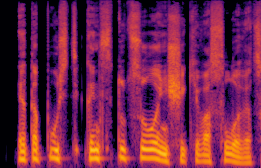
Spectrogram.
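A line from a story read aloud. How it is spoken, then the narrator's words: Plain. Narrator (Russian): сказал он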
